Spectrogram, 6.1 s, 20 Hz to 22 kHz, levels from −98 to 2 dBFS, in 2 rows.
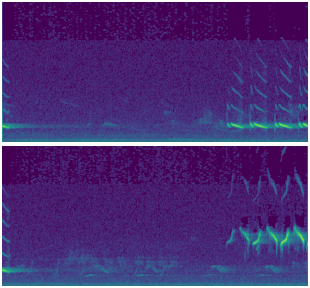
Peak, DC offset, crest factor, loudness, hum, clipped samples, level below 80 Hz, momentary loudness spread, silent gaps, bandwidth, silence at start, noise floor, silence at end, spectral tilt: -12 dBFS; under 0.1%; 20 dB; -24 LUFS; none; under 0.1%; -74 dBFS; 19 LU; none; over 20 kHz; 0 s; -59 dBFS; 0 s; 3 dB/octave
